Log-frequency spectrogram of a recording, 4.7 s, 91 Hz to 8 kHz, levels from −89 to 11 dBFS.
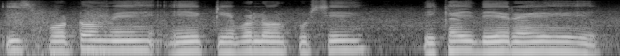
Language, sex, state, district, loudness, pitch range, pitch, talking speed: Hindi, male, Uttar Pradesh, Lalitpur, -16 LUFS, 140-155 Hz, 150 Hz, 140 wpm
